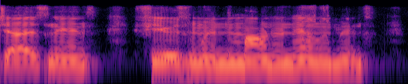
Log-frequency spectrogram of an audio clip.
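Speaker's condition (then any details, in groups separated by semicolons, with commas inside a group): Motor neuron disease; form of ALS (Lou Gehrig's disease), brain not talking to muscles, first sign about 4 years ago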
